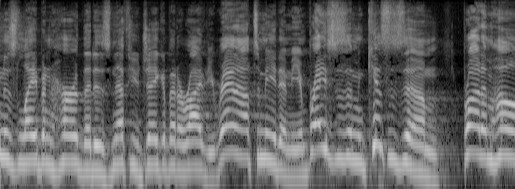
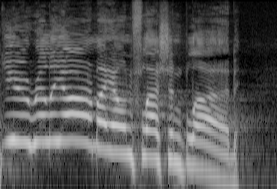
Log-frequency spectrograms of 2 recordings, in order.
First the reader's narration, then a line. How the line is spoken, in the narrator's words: Laban exclaimed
